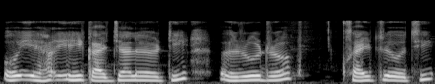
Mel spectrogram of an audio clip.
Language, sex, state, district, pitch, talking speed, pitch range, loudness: Odia, female, Odisha, Sambalpur, 200 Hz, 135 wpm, 185-210 Hz, -13 LUFS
